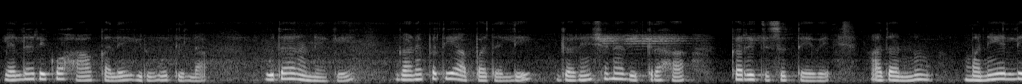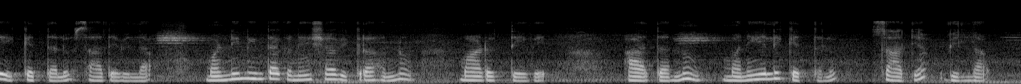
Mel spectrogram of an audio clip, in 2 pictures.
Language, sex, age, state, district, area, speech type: Kannada, female, 18-30, Karnataka, Davanagere, rural, spontaneous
